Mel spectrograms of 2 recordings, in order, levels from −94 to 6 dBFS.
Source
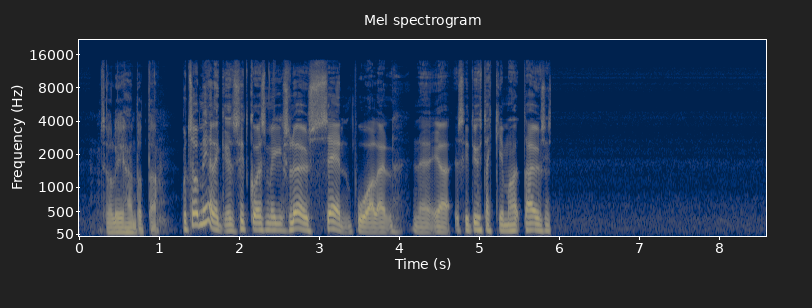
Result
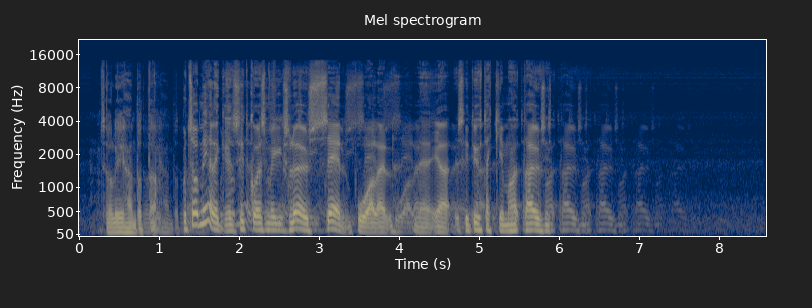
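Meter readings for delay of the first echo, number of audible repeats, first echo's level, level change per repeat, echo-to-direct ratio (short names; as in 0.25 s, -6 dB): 0.458 s, 3, -15.5 dB, -8.0 dB, -14.5 dB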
